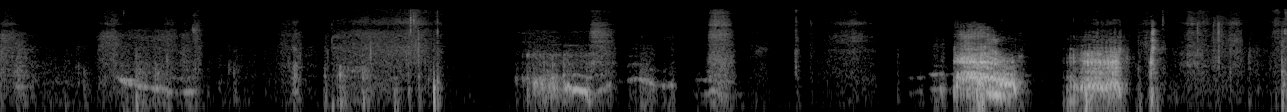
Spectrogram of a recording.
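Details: Harry, a Maltese dog, indoors playing with his new Angry Birds toy and refusing to let it go: rough, rumbling growls in uneven bursts of one to two seconds, loudest near the end, with a person's voice urging him on.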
